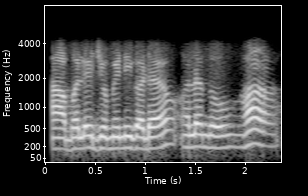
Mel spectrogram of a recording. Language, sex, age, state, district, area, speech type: Sindhi, female, 60+, Maharashtra, Mumbai Suburban, urban, conversation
